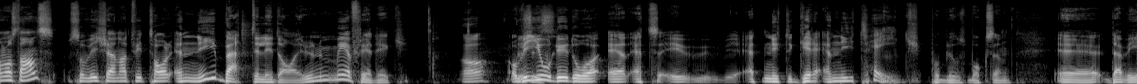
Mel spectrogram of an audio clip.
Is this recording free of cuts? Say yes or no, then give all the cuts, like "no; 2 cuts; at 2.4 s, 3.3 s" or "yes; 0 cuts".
yes; 0 cuts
